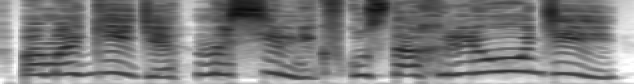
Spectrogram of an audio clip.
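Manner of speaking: high-pitched cry for help; alarmed yell. A narrator's reading. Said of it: "завопила она". (истошный зов на помощь)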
